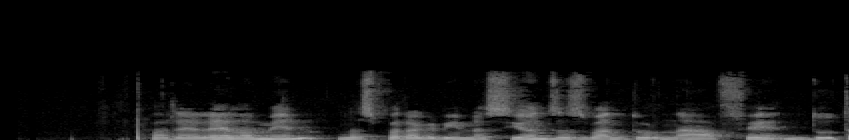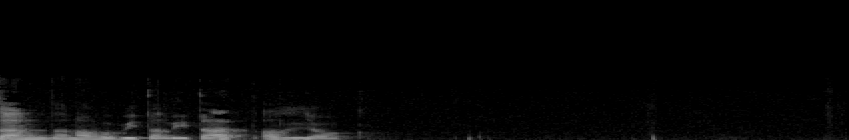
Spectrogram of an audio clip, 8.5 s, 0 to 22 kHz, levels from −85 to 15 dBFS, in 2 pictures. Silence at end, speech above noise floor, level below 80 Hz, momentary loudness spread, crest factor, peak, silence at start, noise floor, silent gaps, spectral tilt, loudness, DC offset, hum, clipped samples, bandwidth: 2.55 s; 45 dB; -84 dBFS; 9 LU; 16 dB; -14 dBFS; 0.75 s; -73 dBFS; none; -5 dB/octave; -29 LUFS; under 0.1%; none; under 0.1%; 11 kHz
